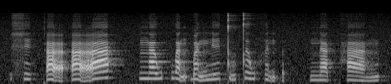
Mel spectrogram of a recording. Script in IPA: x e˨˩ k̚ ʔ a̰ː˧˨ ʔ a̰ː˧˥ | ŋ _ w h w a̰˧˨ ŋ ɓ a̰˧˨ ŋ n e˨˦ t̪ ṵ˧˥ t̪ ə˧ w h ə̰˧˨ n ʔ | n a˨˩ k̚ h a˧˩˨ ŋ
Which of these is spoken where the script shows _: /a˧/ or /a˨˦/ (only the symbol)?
a˨˦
